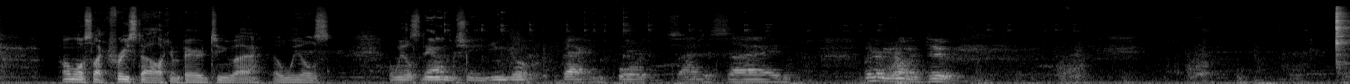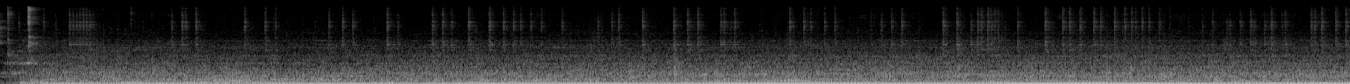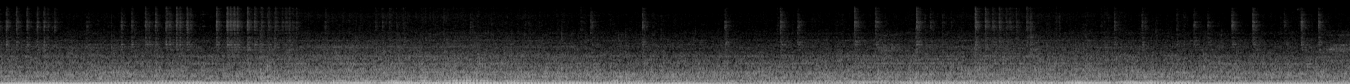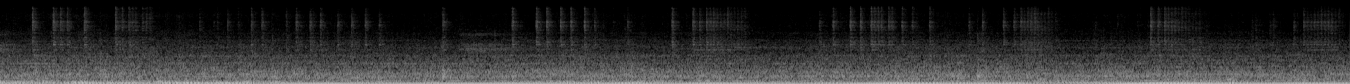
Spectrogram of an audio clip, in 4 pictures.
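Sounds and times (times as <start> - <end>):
floor machine running: 13.4 - 54.0.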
